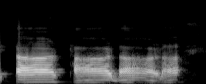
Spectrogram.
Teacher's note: ट वर्ग में जितने भी वर्ण आएंगे ट ठ ड ड ये सभी वर्ण जो है मूर्धा से बोले जाएंगे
